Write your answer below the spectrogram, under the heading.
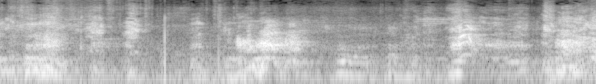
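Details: Pet dog at playtime, barking repeatedly in short yappy bursts about a second apart, with rustling and scuffling of play heard throughout.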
